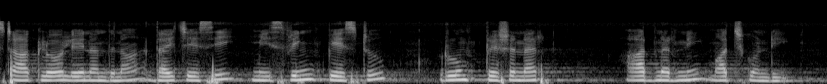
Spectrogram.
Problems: background sounds at intervals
